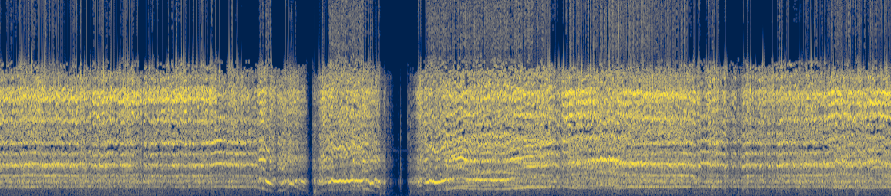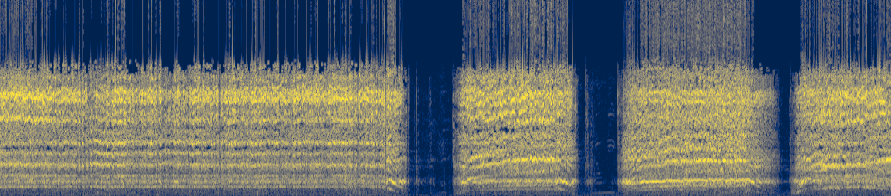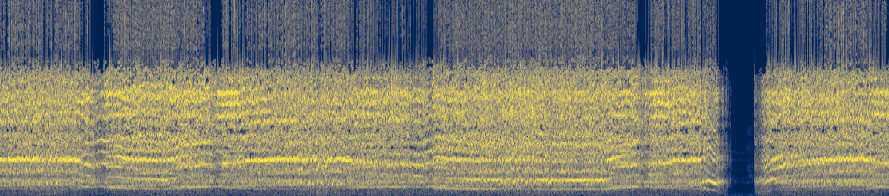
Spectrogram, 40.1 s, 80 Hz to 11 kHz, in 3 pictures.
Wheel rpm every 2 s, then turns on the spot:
160, 160, 80, 120, 160, 160, 160, 160, 160, 110, 100, 80, 100, 160, 160, 160, 160, 160, 110, 120.
none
